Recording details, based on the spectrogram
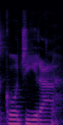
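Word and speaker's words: ゴジラ: was doing merch yeah in katakana it says kojira godzilla which is the japanese pronunciation of godzilla yes glad you're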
